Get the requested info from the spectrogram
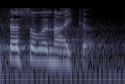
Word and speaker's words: Thessalonica: It's Amphipolis, Apollonia, and Thessalonica.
